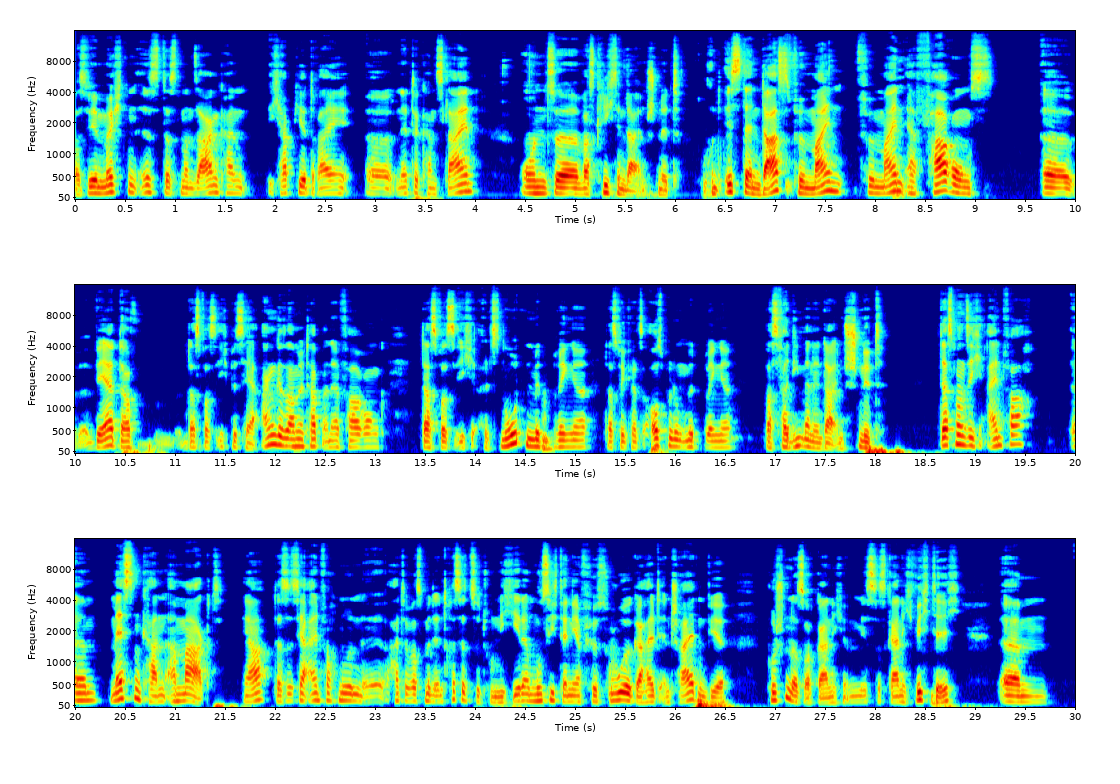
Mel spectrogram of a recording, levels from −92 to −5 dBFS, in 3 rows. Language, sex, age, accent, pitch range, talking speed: German, male, 20-39, German, 125-155 Hz, 215 wpm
